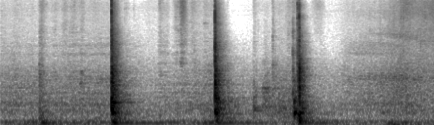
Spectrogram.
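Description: Kitchen cabinet drawer and two cabinet doors being pushed shut: three sharp knocks, about a second apart.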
